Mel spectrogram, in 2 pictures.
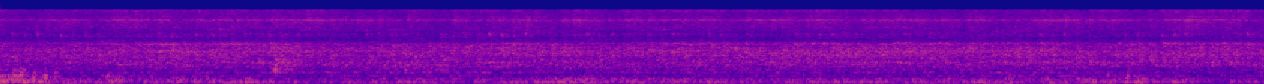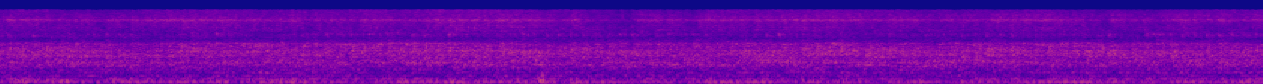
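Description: A passenger train backs slowly along rails.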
